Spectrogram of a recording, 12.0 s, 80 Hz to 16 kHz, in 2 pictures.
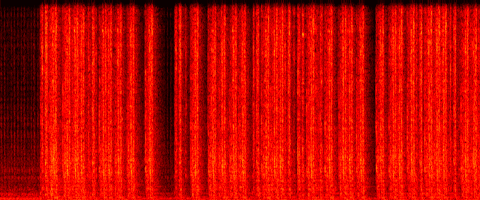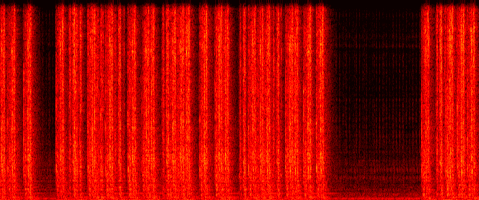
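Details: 1979 IBM Selectric II (non-correcting), revived after fixing a miswired plug, then cleaning, flushing and lubricating parts: crisp, even rattling strikes in quick bursts with brief pauses over a soft motor hum; normal typing.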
